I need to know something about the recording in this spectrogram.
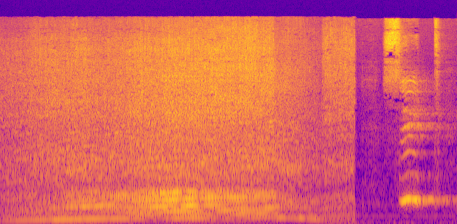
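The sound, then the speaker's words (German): A police car's engine revs loudly, its pitch climbing and wavering as two people drive it away, then cuts off abruptly, followed by a brief, higher, voice-like sound. “haben mein Auto genommen. Das kann doch wohl nicht wahr sein. Sie sind einfach ohne mich abgehauen.”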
